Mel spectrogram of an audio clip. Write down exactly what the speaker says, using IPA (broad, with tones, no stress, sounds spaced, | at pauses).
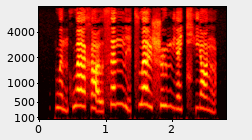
p w ə̰˨˩ n x w ä˥˩ x ɑ̰˨˩ ʊ̯ s a˥ n n̪ ḭ˨˩ t͡s w a˥˩ ɪ̯ ʂ ɻ̩˥ m j ɛ˧˥ t͡ɕʰ j ɑ˥˩ ŋ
